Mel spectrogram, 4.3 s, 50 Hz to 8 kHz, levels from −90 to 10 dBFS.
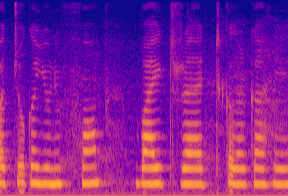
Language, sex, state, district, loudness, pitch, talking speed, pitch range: Hindi, female, Odisha, Khordha, -16 LUFS, 235 Hz, 110 wpm, 235-245 Hz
